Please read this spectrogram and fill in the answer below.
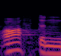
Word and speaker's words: often: this morning as I often do ask you don't pronounce the T in that word do you it's often often you just take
